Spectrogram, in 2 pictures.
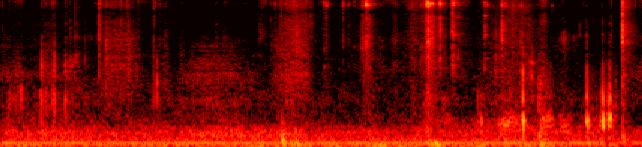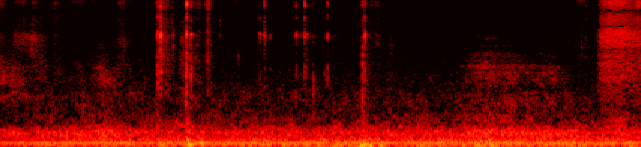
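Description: Faint handling noise with a few soft clicks: a small plastic pot of edge paint being opened and a metal-tipped edge-paint pen being dipped into it.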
